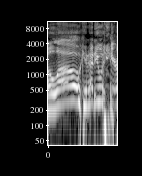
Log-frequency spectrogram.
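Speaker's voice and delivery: mock high-pitched yell, loud. Retelling calling out from a balcony to the other apartments: retelling a yell. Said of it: "I'm out on the balcony and I'm yelling".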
